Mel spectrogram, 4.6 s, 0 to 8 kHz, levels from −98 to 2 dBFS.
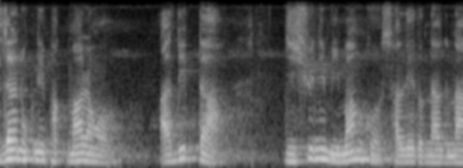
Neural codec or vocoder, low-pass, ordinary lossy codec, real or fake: none; 7.2 kHz; Opus, 32 kbps; real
